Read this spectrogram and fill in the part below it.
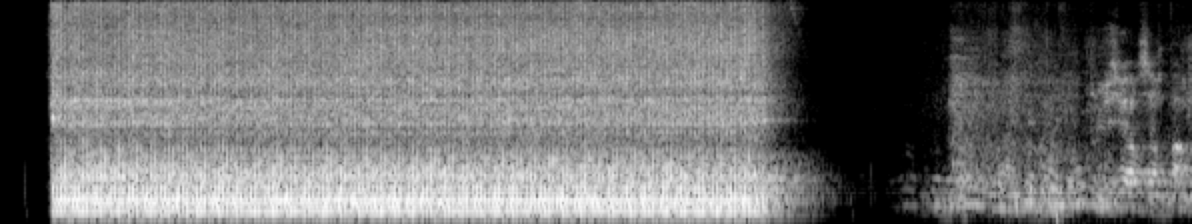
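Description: A pneumatic rock drill at a historic mining museum hammers loudly and continuously for about seven seconds before stopping abruptly, followed by a brief silence and then people talking.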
